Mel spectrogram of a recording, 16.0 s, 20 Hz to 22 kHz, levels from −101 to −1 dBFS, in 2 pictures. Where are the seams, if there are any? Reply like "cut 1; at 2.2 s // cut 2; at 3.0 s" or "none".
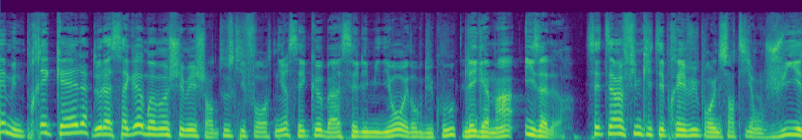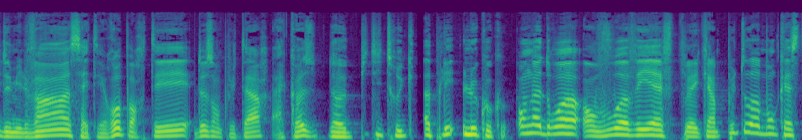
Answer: cut 1; at 2.2 s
